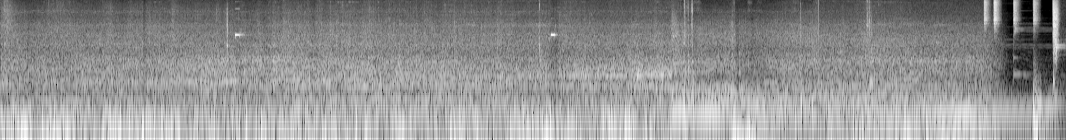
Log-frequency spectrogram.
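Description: Steady rumble of traffic and vehicles at a gas station forecourt, with two short high beeps from the fuel pump's buttons a few seconds apart and a low steady hum in the last three seconds.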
